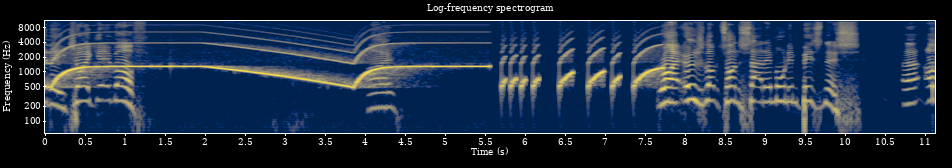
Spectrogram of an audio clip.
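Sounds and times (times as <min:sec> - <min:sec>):
speech: 0:00.0 - 0:01.3, 0:07.8 - 0:11.1
police siren sound effect: 0:00.0 - 0:07.8.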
